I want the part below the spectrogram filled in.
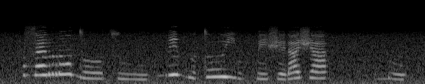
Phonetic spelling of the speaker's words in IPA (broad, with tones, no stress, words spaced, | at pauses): za˦rɔ˦ doː˨t͡suː˨ | be˦ɓʊ˨ toː˦ju˨ k͡pe˨ʃɛ˨ɾa˦ʃa˦ | ɓʊ˨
